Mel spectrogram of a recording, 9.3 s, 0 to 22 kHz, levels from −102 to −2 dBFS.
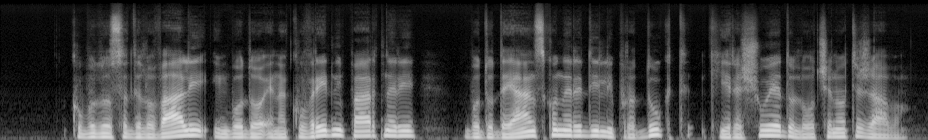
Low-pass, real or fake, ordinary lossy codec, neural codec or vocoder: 19.8 kHz; fake; none; autoencoder, 48 kHz, 128 numbers a frame, DAC-VAE, trained on Japanese speech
